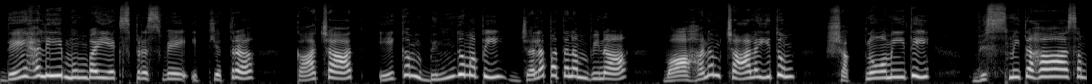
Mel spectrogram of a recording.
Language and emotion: Sanskrit, surprised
